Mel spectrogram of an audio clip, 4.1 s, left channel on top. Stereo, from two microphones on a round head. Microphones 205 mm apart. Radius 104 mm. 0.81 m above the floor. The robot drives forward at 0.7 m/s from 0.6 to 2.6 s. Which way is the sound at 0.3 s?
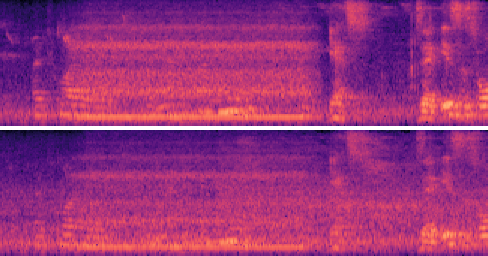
15° left (ahead or behind).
